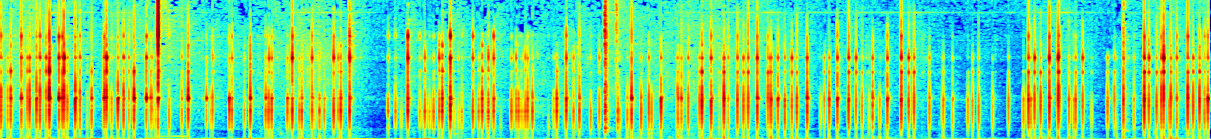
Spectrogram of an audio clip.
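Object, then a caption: Wooden object. A wooden object is tapped rapidly with silicone rubber pads worn on the fingertips. The result is a dense stream of short, dry, bright clicks and scratchy taps with almost no ring, pausing briefly before continuing.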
